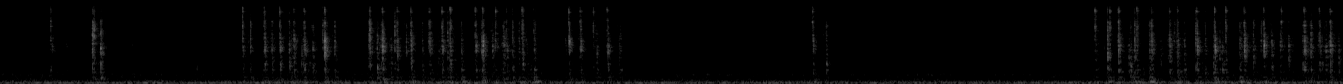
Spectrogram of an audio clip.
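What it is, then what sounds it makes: Mechanical keyboard typing. Fingertips type on a backlit retro typewriter-style mechanical keyboard with a metal frame and round keycaps, resting on a wooden desk, pressing its key switches. Bright, crisp clicks come in quick irregular bursts separated by short pauses, with a long quiet stretch in the middle before fast typing resumes. A faint low background rumble sits beneath the keystrokes throughout.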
